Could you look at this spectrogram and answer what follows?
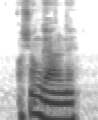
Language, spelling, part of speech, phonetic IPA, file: Polish, osiągalny, adjective, [ˌɔɕɔ̃ŋˈɡalnɨ], LL-Q809 (pol)-osiągalny.wav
